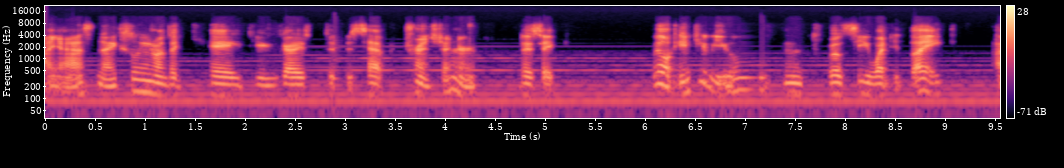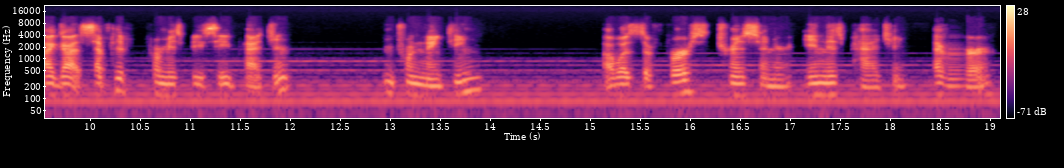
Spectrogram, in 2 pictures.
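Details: Dysarthria in an adult transgender woman born with cerebral palsy (congenital), who reports speech issues, grammar difficulties and that people sometimes cannot understand her; background music plays under her speech.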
